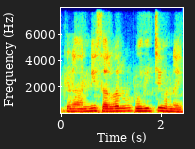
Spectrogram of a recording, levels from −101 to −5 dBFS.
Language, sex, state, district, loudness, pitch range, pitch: Telugu, female, Telangana, Karimnagar, -12 LUFS, 170-190 Hz, 185 Hz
